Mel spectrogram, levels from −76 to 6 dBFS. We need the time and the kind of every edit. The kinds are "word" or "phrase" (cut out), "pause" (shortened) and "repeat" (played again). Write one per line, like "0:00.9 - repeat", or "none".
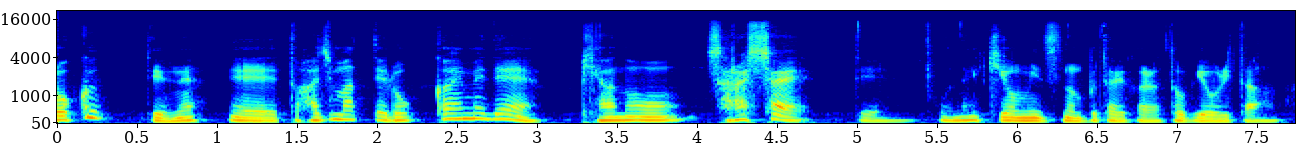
0:01.0 - pause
